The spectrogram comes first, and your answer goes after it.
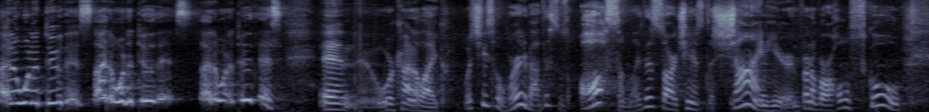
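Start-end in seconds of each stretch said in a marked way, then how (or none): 0.0-2.8 play-acted very high, tearful sobbing voice. Speaker recalls a girl backstage before a school performance: imitating someone crying. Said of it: "she's back there and she's like crying".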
